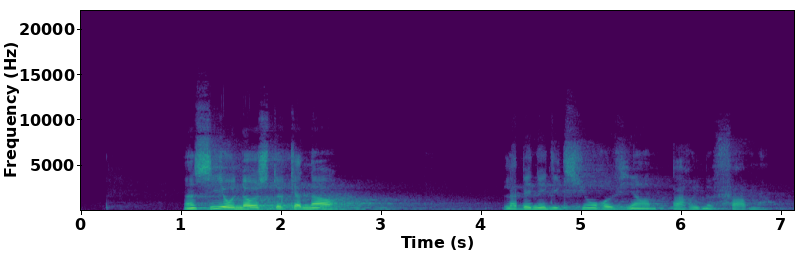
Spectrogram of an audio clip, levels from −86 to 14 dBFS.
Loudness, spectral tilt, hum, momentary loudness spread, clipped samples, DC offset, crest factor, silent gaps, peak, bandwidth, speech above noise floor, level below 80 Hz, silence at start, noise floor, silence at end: -20 LUFS; -6.5 dB/octave; none; 16 LU; under 0.1%; under 0.1%; 18 dB; none; -4 dBFS; 10.5 kHz; 53 dB; -70 dBFS; 1.05 s; -73 dBFS; 0.3 s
